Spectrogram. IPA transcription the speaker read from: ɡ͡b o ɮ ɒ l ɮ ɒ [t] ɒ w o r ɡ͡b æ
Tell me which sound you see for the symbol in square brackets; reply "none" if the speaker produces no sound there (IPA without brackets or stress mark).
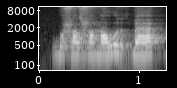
n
